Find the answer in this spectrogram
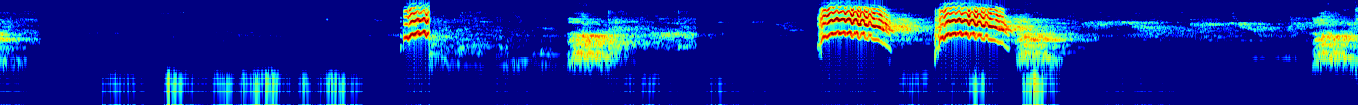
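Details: Green parrot calling: a harsh, arched screech, then two loud, rasping squawks close together about four seconds in, with fainter calls between and after, and low thumps in the background.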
